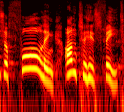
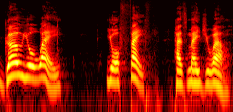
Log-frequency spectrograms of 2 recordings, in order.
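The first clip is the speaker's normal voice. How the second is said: slow, lowered, with long pauses; solemn gentle pronouncement; 5 semitones lower than usual. Retold or imitated. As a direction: pronounce it calmly, phrase by phrase. Preacher voices Jesus healing the blind man.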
